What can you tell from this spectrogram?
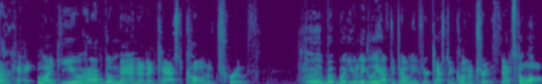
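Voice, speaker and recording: This man uses a put-on character voice with a fairly high pitch. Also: moderate pace. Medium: voice reel. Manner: defensive, stammering.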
